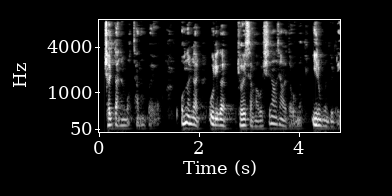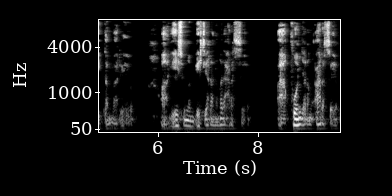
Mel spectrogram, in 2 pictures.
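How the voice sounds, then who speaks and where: A man, the church's pastor, preaching a lively sermon and putting rhetorical questions straight to his congregation. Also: a little high, slightly rough. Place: church sanctuary.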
